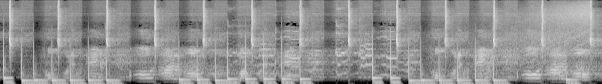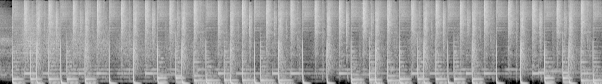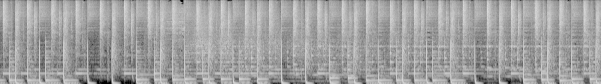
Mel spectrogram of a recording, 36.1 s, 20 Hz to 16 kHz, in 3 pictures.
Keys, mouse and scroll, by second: 1.0 scroll down 1, 1.2-2.0 scroll up 1, 2.0-3.2 scroll down 1, 5.2-8.3 scroll down 1, 10.2 click, 10.7 shift+click, 11.2 click, 12.3 Down, 12.7 click, 13.2 Caps_Lock, 13.4 click, 14.9 click, 16.8-17.4 scroll down 2, 17.4 click, 17.8-18.1 scroll up 2, 19.8 alt+click, 21.9 ctrl+z, 22.4-23.4 click, 23.7 Right, 25.8 Up, 26.2 ctrl+[, 27.5 ctrl+], 29.0 ctrl+c, 29.0 ctrl+v, 30.2-30.7 click, 31.0 Right, 31.5-32.0 click, 32.2 Right, 33.2 ctrl+[, 34.5 Right, 35.4 Down, 35.9 Right.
